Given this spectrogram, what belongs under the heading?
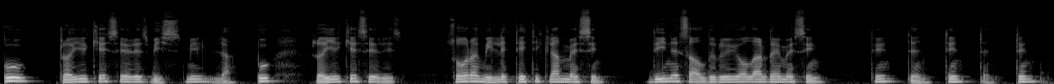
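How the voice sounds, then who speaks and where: Low, dark-voiced man recapping a film. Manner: rambling, self-correcting retelling. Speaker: podcast host.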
